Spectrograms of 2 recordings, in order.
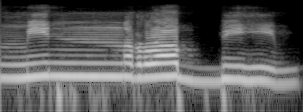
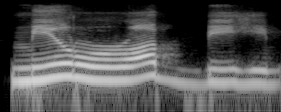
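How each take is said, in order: First: The n is pronounced clearly before the r. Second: The n merges fully into the r sound. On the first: The speaker calls it wrong. "Tak ada orang baca min rabbihim, kan susah" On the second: The speaker calls it right. "kita bunyi ra sepenuhnya"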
